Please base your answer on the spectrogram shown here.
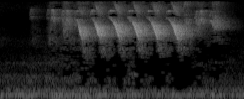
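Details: Bananaquit giving its Belga-style song: one fast phrase of about seven sharp, high, downward-slurred notes in quick, even succession, ending abruptly, over a quiet low hum.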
